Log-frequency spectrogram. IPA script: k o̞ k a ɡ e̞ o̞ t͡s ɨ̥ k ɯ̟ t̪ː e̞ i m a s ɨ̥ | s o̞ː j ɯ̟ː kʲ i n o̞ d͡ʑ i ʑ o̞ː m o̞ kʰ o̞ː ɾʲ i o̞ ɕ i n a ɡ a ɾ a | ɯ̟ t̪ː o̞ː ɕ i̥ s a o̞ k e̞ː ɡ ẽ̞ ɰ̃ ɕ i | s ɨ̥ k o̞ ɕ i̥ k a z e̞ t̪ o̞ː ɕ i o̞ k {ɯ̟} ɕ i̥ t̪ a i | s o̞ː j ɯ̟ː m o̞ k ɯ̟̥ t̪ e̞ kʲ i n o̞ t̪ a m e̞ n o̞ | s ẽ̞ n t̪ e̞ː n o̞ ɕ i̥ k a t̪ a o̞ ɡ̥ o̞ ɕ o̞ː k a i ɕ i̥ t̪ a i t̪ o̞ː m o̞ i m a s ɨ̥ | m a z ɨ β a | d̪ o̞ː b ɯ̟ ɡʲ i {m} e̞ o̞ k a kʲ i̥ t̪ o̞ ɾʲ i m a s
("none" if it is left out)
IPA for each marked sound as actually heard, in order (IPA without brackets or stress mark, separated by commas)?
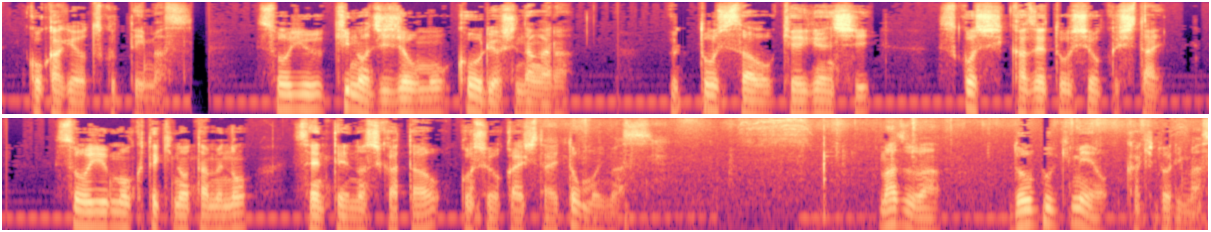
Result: ɯ̟, m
